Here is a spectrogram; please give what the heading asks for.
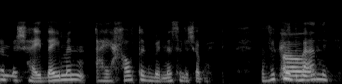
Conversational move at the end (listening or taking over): listening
